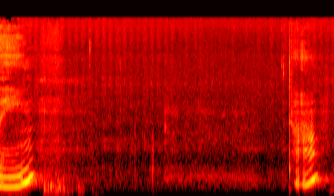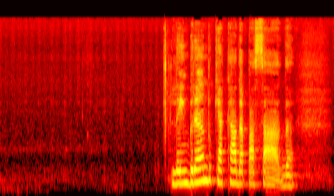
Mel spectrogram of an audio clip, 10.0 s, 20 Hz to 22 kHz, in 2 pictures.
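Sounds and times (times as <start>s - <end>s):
pencil scratching on paper: 0.0s - 9.2s.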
